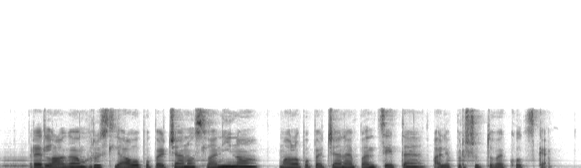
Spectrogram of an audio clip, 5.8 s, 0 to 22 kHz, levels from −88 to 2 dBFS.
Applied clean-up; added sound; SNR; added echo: neural mask model RNNoise.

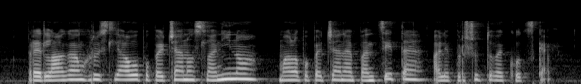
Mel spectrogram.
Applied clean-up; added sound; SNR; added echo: none; none; none; none.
